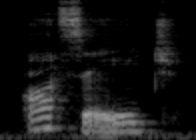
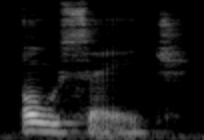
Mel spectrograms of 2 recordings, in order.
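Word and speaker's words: Osage: of the uh Native American tribe I was pronouncing it as oage and it should be oage um it's one of those words when you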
